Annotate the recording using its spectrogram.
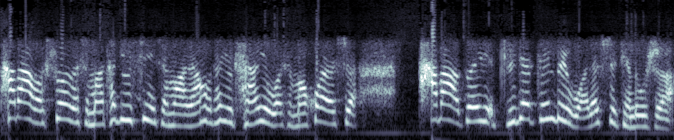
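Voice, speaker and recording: Over noticeable background noise, a woman speaks at a very fast pace with a high pitch, lively intonation and very even loudness. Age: 20s. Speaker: caller. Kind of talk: phone-in personal problem. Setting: phone call. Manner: halting. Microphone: crackly phone line.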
